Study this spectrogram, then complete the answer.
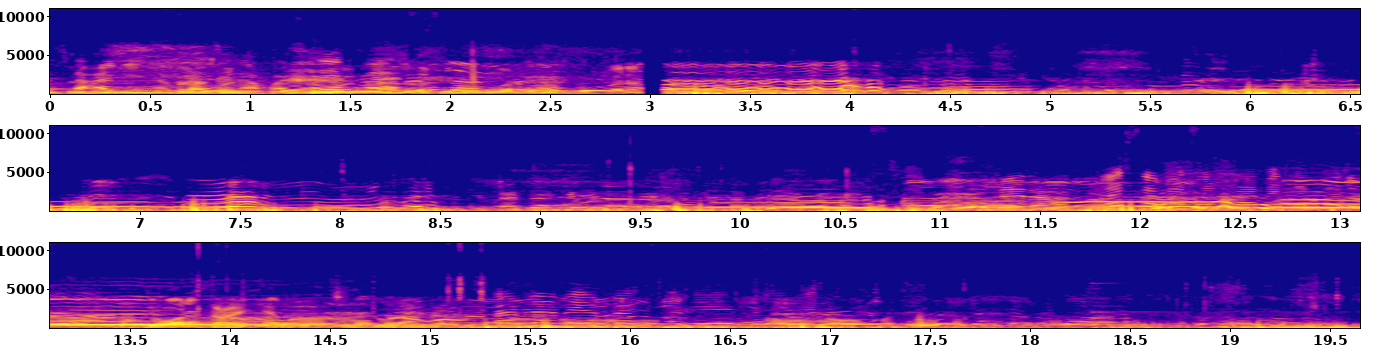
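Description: A crowd of men and women talk and cry all around.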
